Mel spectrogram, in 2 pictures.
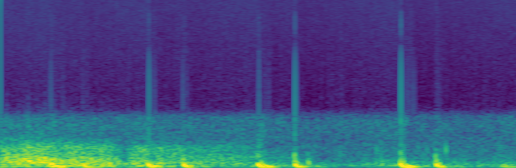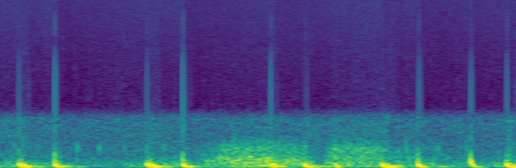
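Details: Male, relaxing at rest, digital stethoscope on the chest: deep, steady two-part heartbeat under slow rumbling breaths in and out; heartbeat with breathing.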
